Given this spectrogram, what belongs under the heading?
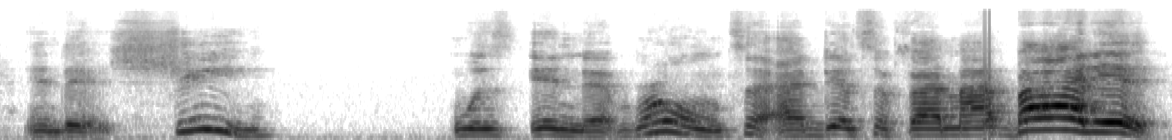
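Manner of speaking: slow, heavy build to a loud finish; dramatic reveal. Real, not acted. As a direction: draw it out word by word, swelling to a shout. Builds to shocking revelation.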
